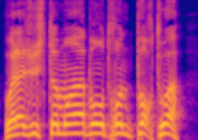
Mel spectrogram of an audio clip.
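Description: A man's voice: high voice, steady tone, normal speed, no room sound, clean studio sound, voice pushed up. A man voicing a brutal medieval jailer who barks orders and scorns his prisoner. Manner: harsh, scornful, barking orders. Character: brutal coarse medieval jailer knight, male.

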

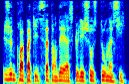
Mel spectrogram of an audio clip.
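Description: A man's voice: mid-range voice, fast talker, slightly rough, no room sound, studio quality, lightly acted. A man voicing a grown woman, grim and reassuring toward her niece. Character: steady, grim grown woman, protective aunt.

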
